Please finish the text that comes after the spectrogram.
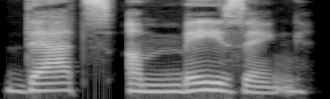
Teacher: When you say, That's amazing, your tone rises with excitement.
